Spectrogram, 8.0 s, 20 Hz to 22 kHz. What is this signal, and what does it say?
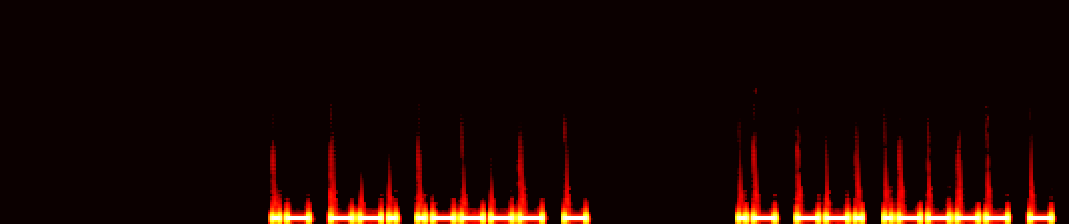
Morse code, heard as a keyed tone, about 22 wpm, 700 Hz. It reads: AG1T AG1T
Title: USA Call Signs - 4 Characters - Repeated 3x - 22wpm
